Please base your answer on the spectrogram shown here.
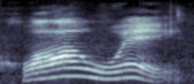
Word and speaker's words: Huawei: I just got it I know it's like white they pronounce it Huawei that's walkway wah-wah we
